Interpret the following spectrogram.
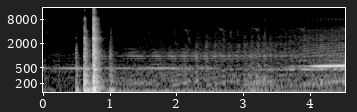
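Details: Mueller centrifugal clothes spinner, customer complaint it only hummed without spinning, after repair and reassembly: lid thuds, pause, then even motor hum rising in pitch as drum spins up cleanly. Normal spin-up.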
